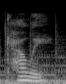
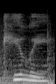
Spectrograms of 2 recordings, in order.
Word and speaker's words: Kei: was calling my daughter Kelly my daughter's name is Kei pronounced ke so after school was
